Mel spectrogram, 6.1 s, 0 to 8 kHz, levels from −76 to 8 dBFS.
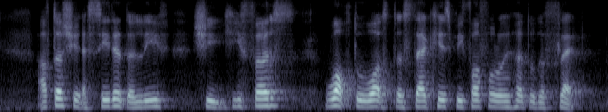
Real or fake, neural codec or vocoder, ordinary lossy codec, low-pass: fake; codec, 16 kHz, 0.8 kbps, ZipCodec; none; none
